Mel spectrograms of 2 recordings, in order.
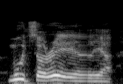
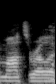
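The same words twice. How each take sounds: First: It is said with an Italian-style pronunciation. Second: It is said with a plain English pronunciation. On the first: "people suddenly turn Italian for two words" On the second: "instead of mozzarella"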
